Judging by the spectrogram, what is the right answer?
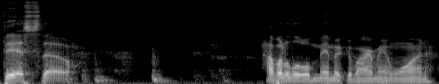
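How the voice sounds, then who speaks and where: A man giving casual, slangy, excitable fan commentary as he watches a movie. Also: low-pitched, normal speed. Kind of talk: casual film reaction commentary.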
